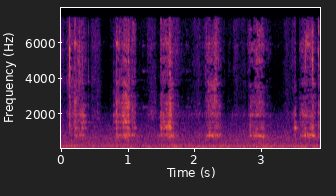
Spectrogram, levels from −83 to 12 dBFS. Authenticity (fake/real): real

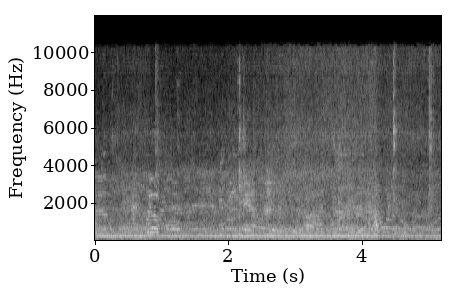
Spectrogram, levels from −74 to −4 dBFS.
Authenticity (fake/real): fake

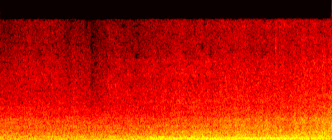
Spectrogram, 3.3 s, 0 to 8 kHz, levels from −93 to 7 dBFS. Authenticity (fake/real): real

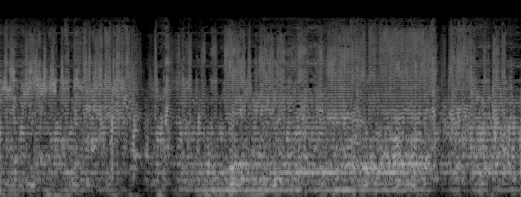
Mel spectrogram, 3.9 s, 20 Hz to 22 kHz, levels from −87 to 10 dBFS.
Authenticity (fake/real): fake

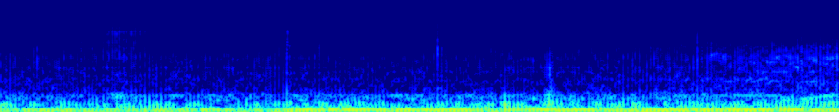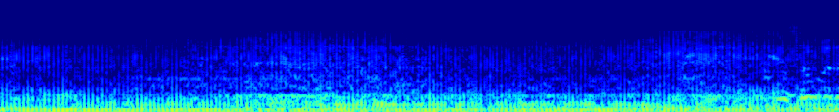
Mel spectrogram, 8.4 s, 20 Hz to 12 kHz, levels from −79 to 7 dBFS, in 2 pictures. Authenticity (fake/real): fake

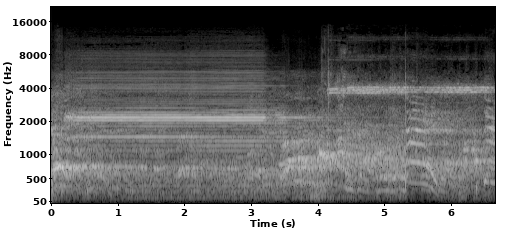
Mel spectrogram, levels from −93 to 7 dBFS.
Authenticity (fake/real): real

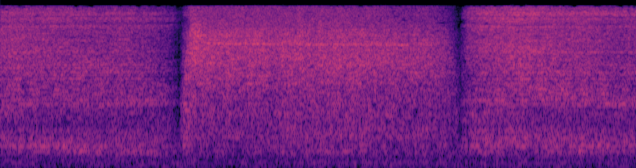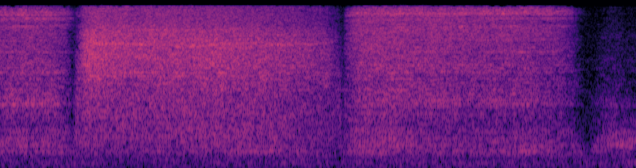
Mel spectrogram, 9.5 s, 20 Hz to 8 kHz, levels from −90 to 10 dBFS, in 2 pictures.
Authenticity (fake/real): real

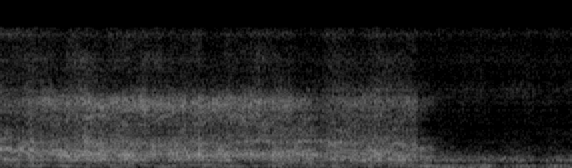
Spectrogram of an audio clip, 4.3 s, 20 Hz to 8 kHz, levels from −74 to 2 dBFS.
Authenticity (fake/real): fake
